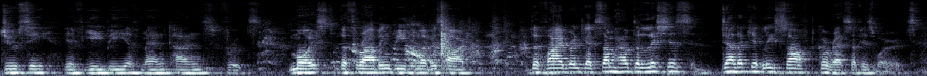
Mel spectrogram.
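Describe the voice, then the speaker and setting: At a fairly slow pace, a man speaks in a theatrical tone with fairly even intonation, with audible room echo and light background noise. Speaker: audiobook narrator reading fan-submitted text to a convention audience. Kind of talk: mock-romantic poetry reading performed aloud for laughs, interrupted by his own asides. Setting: stage with live audience at a fan event. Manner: theatrical, overwrought love-poem delivery played straight for comedy; breaks into laughter and ad-libbed asides between lines. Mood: mock-solemn, deadpan humor. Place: stage. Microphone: podium.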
